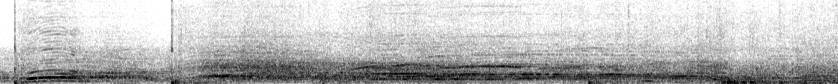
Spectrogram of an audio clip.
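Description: Wrestling crowd shouting and cheering, many voices overlapping, with one loud single shout at the start. A single thud comes about three seconds in.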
